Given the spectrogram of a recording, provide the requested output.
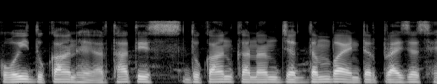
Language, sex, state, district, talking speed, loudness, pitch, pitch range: Hindi, male, Jharkhand, Deoghar, 150 wpm, -16 LUFS, 115 Hz, 110-120 Hz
